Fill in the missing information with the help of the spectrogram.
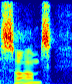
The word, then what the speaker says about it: psalm: Now, Psalm, the word psalm, and yes, one of the strange evolution of the English language, P is silent, okay? It's not psalm, it's psalm. The P is silent.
